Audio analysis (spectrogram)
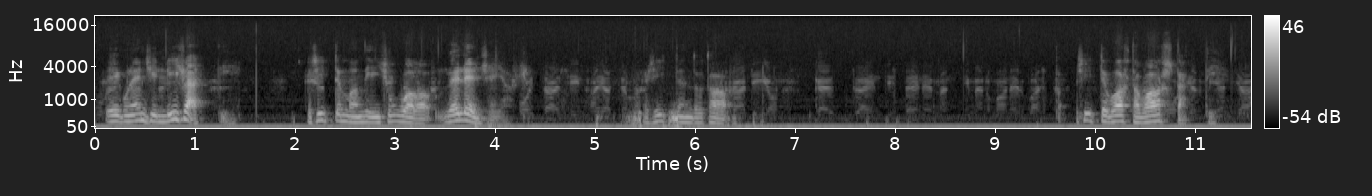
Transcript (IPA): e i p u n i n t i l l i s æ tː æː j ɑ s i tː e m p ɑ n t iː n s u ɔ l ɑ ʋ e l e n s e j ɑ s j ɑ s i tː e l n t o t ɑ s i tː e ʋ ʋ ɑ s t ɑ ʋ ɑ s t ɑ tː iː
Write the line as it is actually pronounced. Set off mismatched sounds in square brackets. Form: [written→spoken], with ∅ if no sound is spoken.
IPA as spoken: e i [p→k] u n [i→e] n [t→s] i l l i s æ tː [æː→iː] j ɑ s i tː e m p ɑ n t iː n s u ɔ l ɑ ʋ e l e n s e j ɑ s j ɑ s i tː e [l→∅] n t o t ɑ s i tː e ʋ ʋ ɑ s t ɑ ʋ ɑ s t ɑ tː iː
